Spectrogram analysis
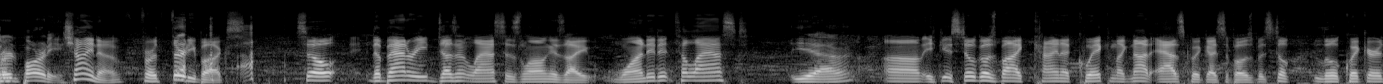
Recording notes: recorded at Off The Vine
